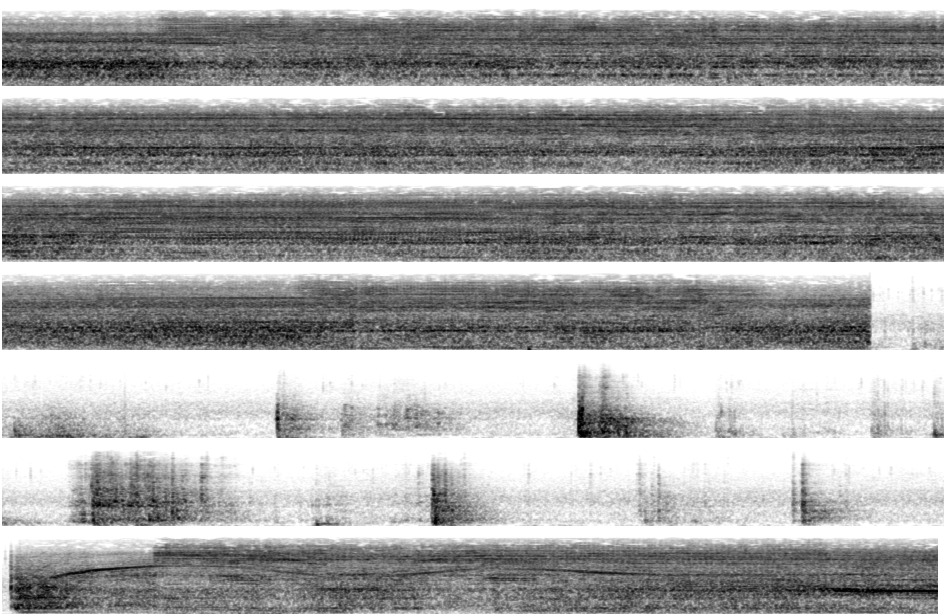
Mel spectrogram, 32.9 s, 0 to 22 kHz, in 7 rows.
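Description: Jobsite table saw running and ripping a sheet of plywood, a loud steady saw noise that stops abruptly about 18 seconds in. Several sharp knocks and clunks of wood being handled follow. Near the end a circular saw starts and cuts into a board.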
